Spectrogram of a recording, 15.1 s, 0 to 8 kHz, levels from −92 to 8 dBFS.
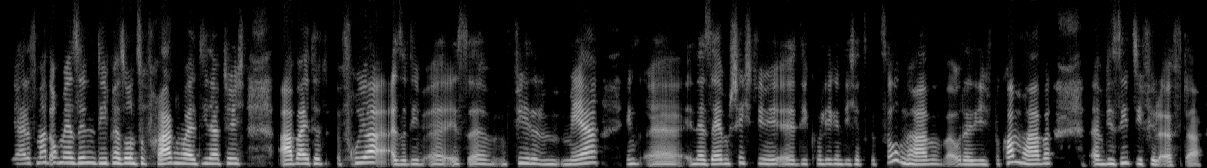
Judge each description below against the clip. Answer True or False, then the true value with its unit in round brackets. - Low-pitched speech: False (210 Hz)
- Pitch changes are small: False (3.4 semitones)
